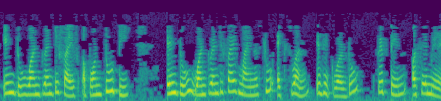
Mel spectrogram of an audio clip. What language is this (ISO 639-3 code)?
mar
